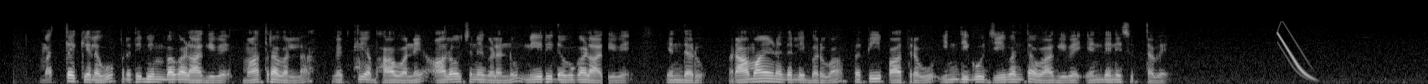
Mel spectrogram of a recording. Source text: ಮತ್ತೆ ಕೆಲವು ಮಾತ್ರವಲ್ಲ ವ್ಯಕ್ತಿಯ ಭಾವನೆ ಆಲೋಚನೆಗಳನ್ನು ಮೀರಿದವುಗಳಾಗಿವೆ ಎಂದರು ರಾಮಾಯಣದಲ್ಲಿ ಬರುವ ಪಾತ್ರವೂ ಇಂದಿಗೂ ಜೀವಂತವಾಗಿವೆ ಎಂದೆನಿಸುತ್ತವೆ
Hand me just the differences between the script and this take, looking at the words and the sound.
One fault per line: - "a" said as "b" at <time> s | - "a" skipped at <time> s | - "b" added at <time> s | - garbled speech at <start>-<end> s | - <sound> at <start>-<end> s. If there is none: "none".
- "ಪ್ರತಿಬಿಂಬಗಳಾಗಿವೆ" added at 1.1 s
- dropout at 6.0-6.1 s
- "ಪ್ರತಿ" added at 8.5 s
- chirp at 12.8-13.2 s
